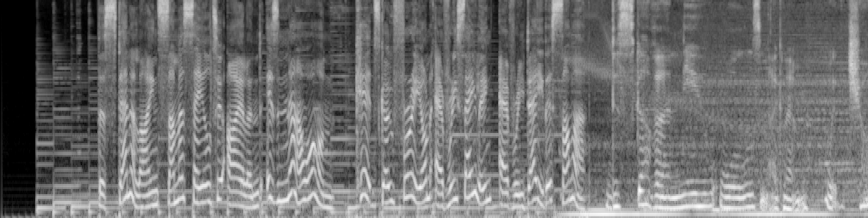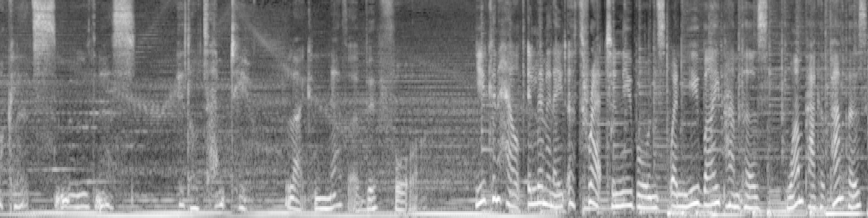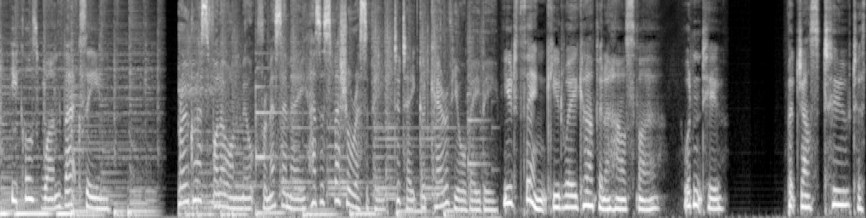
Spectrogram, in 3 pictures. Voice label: uk commercial, female; english-uk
